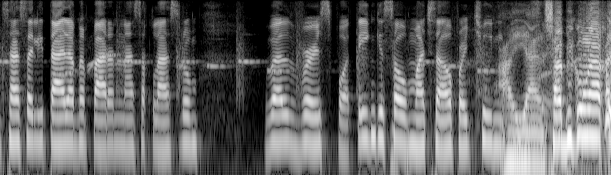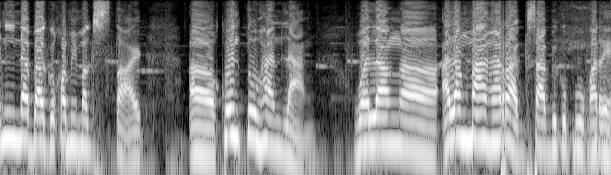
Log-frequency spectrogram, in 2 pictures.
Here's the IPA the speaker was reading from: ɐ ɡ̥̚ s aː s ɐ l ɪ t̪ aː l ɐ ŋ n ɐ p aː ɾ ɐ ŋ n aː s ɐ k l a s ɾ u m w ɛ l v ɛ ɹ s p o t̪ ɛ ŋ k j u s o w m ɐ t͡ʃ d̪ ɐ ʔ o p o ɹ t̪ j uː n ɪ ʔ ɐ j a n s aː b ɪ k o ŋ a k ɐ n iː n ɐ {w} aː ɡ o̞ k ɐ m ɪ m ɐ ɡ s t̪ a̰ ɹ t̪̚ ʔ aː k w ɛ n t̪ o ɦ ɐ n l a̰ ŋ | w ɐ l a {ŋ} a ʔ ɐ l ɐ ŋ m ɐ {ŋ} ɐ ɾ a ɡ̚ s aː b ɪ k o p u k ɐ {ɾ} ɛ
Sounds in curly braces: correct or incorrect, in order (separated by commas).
incorrect, correct, correct, correct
